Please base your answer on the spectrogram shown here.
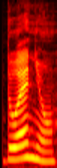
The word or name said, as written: dueno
